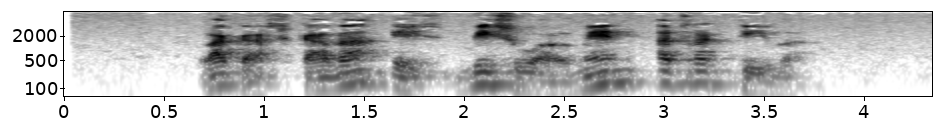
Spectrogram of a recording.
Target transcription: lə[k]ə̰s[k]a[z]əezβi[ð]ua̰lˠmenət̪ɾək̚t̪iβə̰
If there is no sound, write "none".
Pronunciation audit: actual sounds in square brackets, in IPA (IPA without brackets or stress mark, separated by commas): k, k, ð, z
